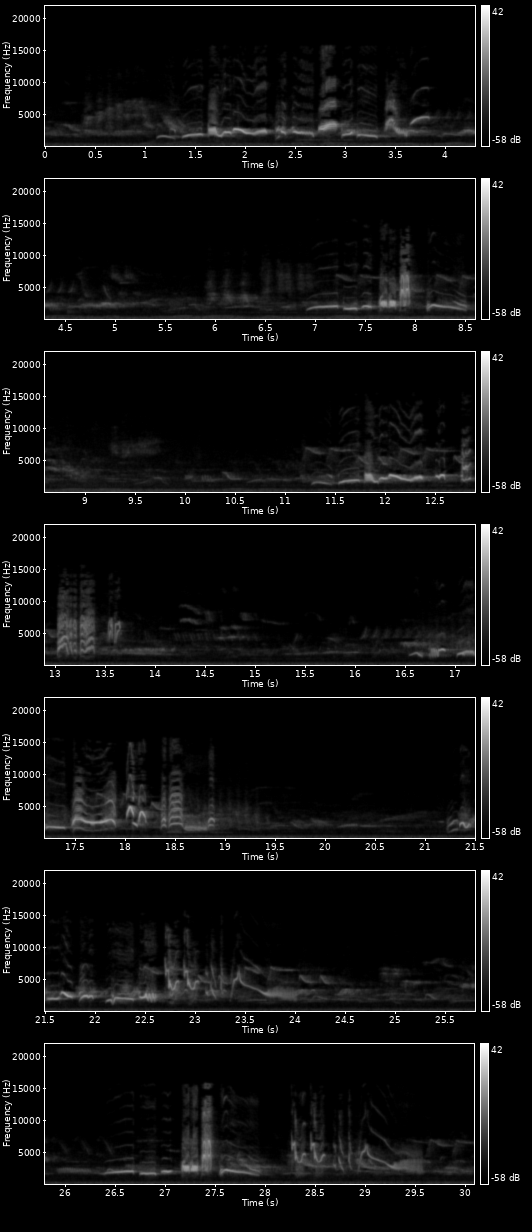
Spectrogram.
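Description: A bird singing in repeated bursts of quick chirping, whistled notes that slide up and down, six phrases about five seconds apart.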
